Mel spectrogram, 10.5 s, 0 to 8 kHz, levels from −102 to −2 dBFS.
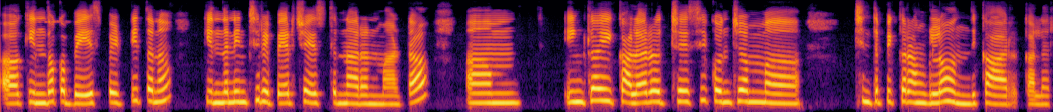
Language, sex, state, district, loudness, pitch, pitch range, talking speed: Telugu, female, Andhra Pradesh, Visakhapatnam, -14 LUFS, 265 Hz, 245-290 Hz, 135 wpm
